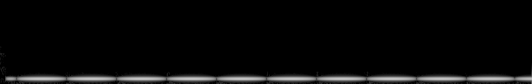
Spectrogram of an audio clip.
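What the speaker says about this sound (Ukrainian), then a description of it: "в одне вухо потрапить звук з частотою 261 Гц, а в інше з частотою 263 Гц" A low, pure hum of two sine tones at 261 Hz and 263 Hz, one in each ear, swelling and fading in a slow, even pulse about twice per second.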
